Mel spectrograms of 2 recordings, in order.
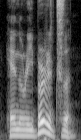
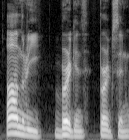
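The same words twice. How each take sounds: First: The name is said with English sounds. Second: The name is said with French sounds.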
